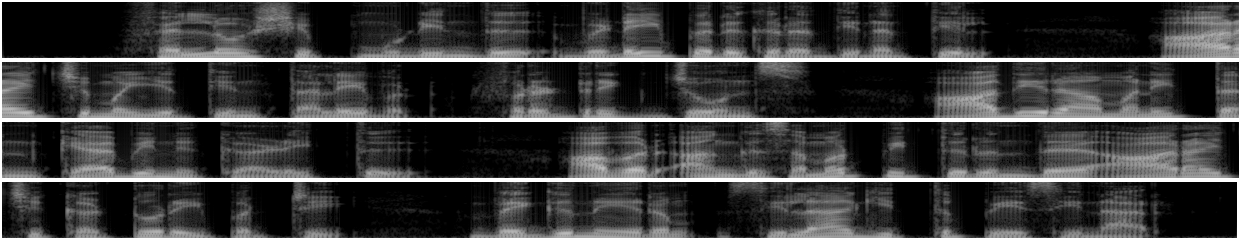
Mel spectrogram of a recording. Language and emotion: Tamil, neutral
